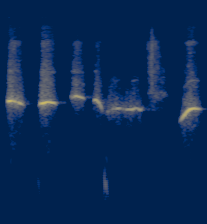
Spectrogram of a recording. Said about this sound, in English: I couldn't raise the confidence to say hello, so I just whistled the Leroy Rossini tune.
